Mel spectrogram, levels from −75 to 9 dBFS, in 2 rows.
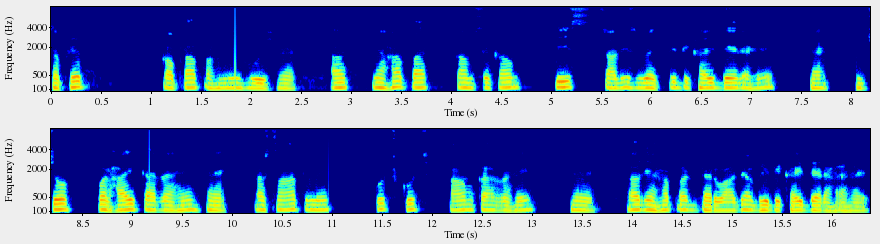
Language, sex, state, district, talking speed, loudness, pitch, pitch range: Hindi, male, Chhattisgarh, Balrampur, 145 wpm, -21 LUFS, 130 Hz, 125-140 Hz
